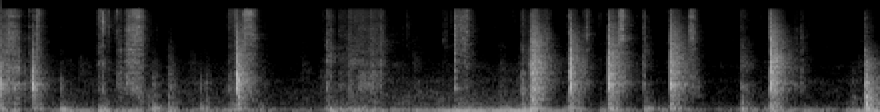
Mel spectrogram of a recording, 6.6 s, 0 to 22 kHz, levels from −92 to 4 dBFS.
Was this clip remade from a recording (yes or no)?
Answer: yes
